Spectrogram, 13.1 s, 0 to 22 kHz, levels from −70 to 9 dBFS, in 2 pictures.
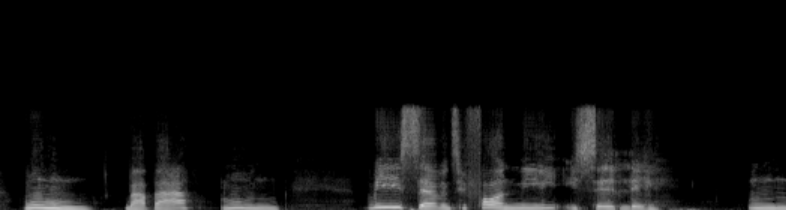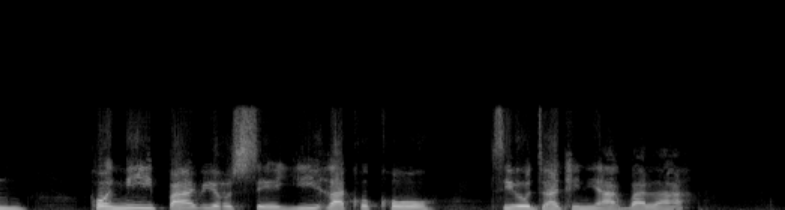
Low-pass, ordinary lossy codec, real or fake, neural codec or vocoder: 10.8 kHz; none; fake; codec, 16 kHz in and 24 kHz out, 0.8 kbps, FocalCodec, streaming, 65536 codes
